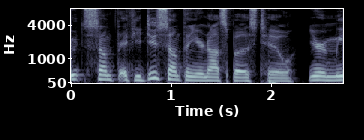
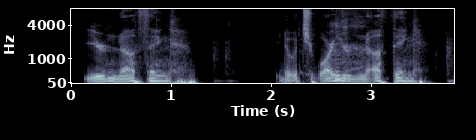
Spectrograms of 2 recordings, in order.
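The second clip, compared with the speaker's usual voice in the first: very deep, bass-heavy, low voice; 5 semitones lower than usual. Emulating how a man with a deep voice spoke to us, very deep voice. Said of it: "He had a very deep voice. ... I'm gonna try to emulate it".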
